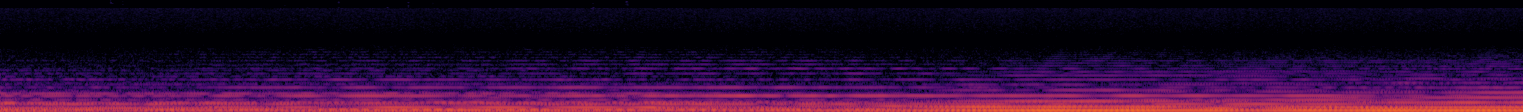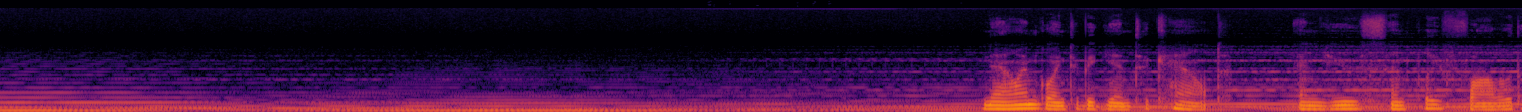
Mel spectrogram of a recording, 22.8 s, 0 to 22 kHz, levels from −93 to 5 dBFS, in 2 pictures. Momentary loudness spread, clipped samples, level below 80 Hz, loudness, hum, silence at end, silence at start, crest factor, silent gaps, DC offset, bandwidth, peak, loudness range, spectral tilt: 16 LU; under 0.1%; -40 dBFS; -32 LUFS; 50 Hz at -45 dBFS; 0 s; 0 s; 22 dB; none; under 0.1%; 16 kHz; -10 dBFS; 14 LU; -8.5 dB/octave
